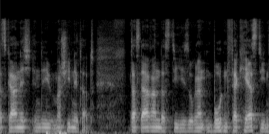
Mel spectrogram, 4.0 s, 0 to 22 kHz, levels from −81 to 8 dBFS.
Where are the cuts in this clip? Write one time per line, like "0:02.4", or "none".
0:01.2
0:02.1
